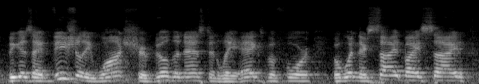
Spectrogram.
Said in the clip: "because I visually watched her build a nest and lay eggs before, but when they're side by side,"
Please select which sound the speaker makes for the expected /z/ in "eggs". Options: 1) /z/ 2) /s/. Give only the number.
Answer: 1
